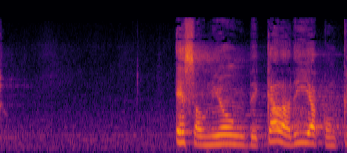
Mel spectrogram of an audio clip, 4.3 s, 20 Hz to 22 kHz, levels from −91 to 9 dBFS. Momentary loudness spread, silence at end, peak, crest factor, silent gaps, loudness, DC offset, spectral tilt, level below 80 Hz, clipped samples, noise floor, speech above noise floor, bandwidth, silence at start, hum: 9 LU; 0 s; -4 dBFS; 22 dB; none; -22 LUFS; under 0.1%; -2.5 dB/octave; -70 dBFS; under 0.1%; -56 dBFS; 33 dB; 14.5 kHz; 2.2 s; none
